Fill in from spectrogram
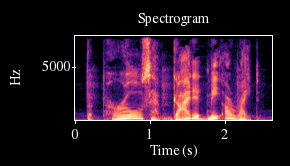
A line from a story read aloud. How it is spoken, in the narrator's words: he whispered to himself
